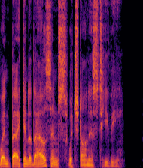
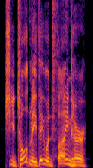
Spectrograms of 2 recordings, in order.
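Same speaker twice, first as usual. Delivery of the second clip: much higher, tearful and rushed at first; crying; 11 semitones higher, 3 dB louder than usual. A narrator's reading. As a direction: weep through it, barely holding on. Travell grieving.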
